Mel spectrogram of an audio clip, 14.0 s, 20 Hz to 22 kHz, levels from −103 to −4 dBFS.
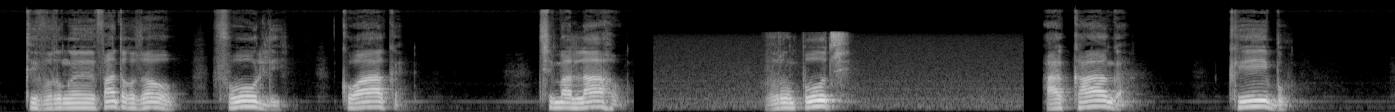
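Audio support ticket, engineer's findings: Speech turns dull and boxy from 6.33 to 10.43 s, with nothing above 7.6 kHz, a 200 ms gap at the switch and a new faint noise floor, at unchanged level. Likely input switched to a poorer device, a narrower-band mic path, then restored.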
